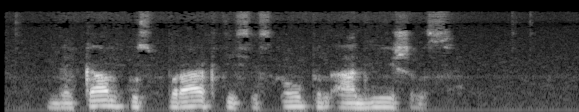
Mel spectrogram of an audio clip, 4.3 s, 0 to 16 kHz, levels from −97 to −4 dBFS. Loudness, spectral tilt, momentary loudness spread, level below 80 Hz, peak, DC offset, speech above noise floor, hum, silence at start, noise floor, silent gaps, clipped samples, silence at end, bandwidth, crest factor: -23 LUFS; -5.5 dB/octave; 16 LU; -52 dBFS; -6 dBFS; under 0.1%; 35 dB; none; 0.35 s; -58 dBFS; none; under 0.1%; 1 s; 11.5 kHz; 18 dB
